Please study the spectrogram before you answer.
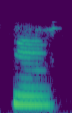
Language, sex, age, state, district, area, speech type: Santali, female, 18-30, West Bengal, Purulia, rural, conversation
